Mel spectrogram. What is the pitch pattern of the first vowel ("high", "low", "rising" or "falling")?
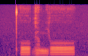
low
